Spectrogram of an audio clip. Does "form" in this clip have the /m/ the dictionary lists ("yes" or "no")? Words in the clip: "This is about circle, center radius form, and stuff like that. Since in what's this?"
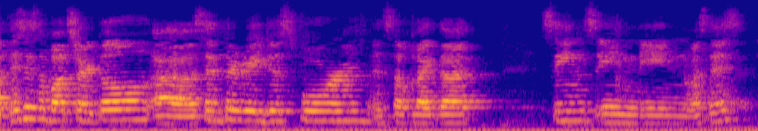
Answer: no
